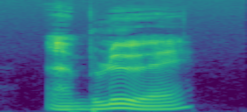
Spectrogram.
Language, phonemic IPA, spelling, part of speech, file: French, /blø.ɛ/, bleuet, noun, Fr-bleuet.ogg
- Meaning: 1. cornflower (flower) 2. North American blueberry (Vaccinium angustifolium)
